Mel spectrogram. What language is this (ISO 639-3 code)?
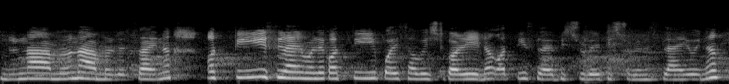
nep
